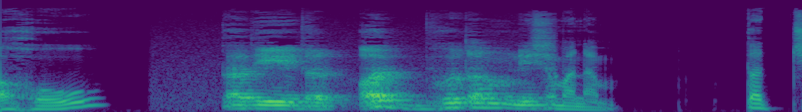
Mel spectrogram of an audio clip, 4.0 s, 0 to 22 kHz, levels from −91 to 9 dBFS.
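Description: From 0.76 s to 2.77 s the speech turns abruptly roomy and hollow, losing low-end body, then snaps back just as suddenly. This is likely a switch to a distant microphone, with the close microphone dropping out and a farther one covering the gap. Loudness barely changes, but a faint room-noise bed appears, around 35 dB below the speech. Unlike added reverb or an EQ change, the early reflections, thinner bass and noise floor all arrive together at hard edges.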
